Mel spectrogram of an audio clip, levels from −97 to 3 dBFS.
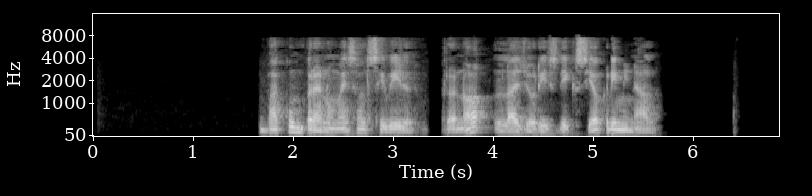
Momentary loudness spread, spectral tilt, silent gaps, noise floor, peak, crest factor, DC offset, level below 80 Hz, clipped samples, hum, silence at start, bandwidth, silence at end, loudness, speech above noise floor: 9 LU; -4 dB/octave; 3.39-3.43 s; under -90 dBFS; -2 dBFS; 20 dB; under 0.1%; -52 dBFS; under 0.1%; none; 1.65 s; 8 kHz; 1.2 s; -20 LUFS; over 70 dB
